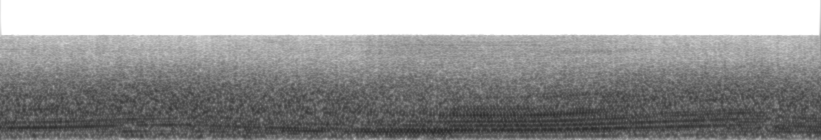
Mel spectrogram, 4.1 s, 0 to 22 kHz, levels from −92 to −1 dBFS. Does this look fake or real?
real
